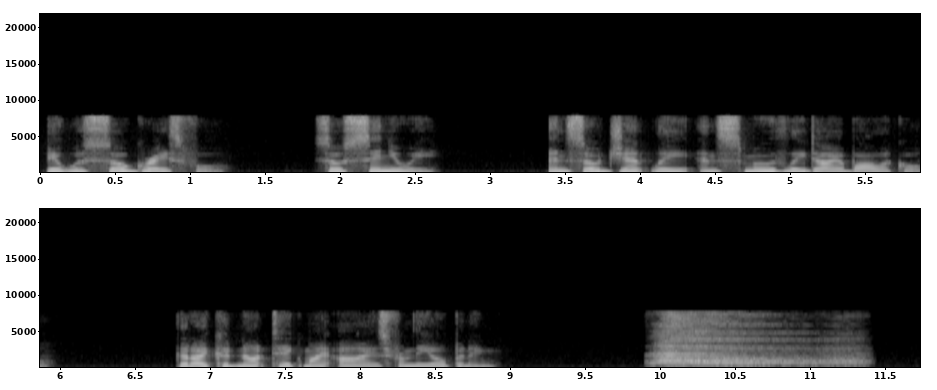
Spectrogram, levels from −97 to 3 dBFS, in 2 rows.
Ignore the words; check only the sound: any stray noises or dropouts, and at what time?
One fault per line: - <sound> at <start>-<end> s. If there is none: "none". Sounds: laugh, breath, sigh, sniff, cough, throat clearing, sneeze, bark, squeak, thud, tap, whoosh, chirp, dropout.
- sigh at 9.9-11.4 s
